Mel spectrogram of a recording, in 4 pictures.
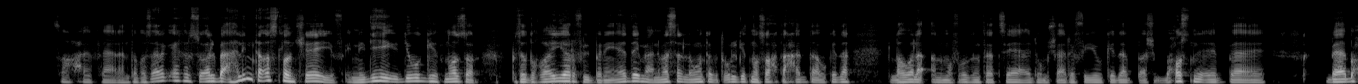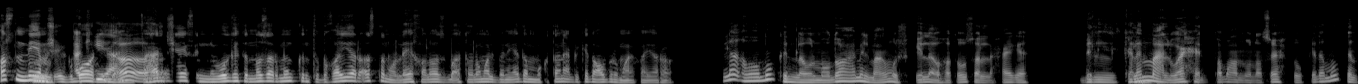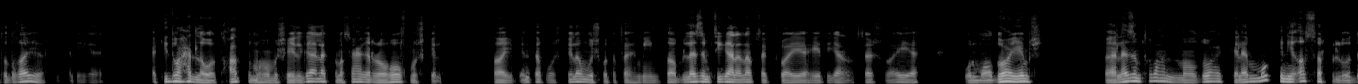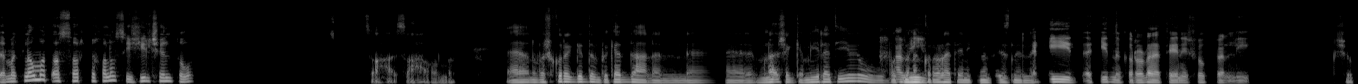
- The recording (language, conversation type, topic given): Arabic, podcast, إزاي شايفين أحسن طريقة لتقسيم شغل البيت بين الزوج والزوجة؟
- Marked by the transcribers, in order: none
